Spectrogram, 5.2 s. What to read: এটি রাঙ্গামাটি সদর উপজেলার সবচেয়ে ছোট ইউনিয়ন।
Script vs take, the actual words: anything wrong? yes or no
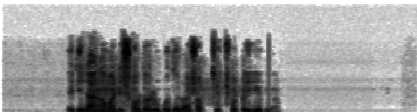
no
